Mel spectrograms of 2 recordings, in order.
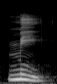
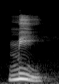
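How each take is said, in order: First: The pitch is low and dipping. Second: The pitch is low and dipping.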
